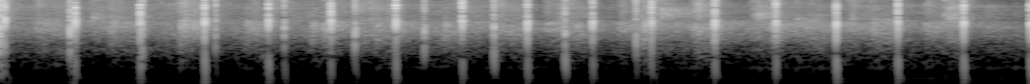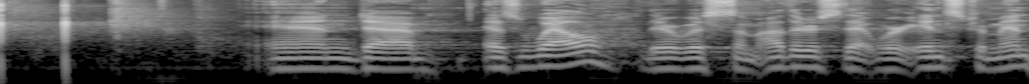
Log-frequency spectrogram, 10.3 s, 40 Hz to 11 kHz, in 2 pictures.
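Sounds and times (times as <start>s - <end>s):
small crowd applauding with hand claps: 0.0s - 6.0s
speech: 6.5s - 10.2s.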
